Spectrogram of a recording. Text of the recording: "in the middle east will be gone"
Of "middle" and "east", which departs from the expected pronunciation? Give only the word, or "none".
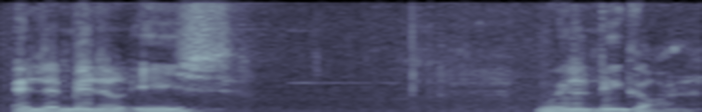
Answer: none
